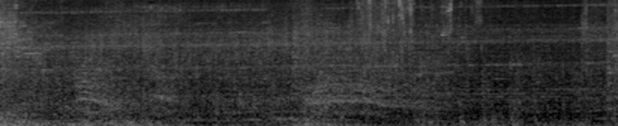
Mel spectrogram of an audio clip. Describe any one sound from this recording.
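A creature screeches and snarls close by.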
